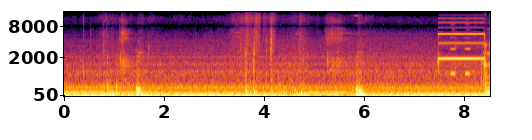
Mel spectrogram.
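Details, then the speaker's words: Audi Q5 with hard brake pedal: deep pulsing rumble from the ABS/brake unit, then dash warning chimes as ABS and parking brake lights come on; code for brake booster pressure sensor lower limit not reached. "there it is. All your lights come on for the ABS and the parking brake."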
